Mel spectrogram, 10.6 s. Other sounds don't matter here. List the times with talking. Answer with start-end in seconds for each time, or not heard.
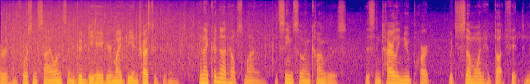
0.0-10.5.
